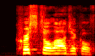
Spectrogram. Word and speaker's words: Christological: This is probably one of the most, I hope I say this right, Christological passages in the Bible. Christological, thank you.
